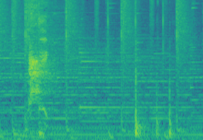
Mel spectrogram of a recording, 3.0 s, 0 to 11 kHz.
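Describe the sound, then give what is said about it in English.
A 9-week-old puppy, barking at its own reflection in a mirror, gives a high, yappy bark followed by a few short, softer woofs and yips spaced about half a second apart, over a steady low hum. “Our new puppy, Bruce, at 9 weeks old, he's just discovered his reflection in the mirror.”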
